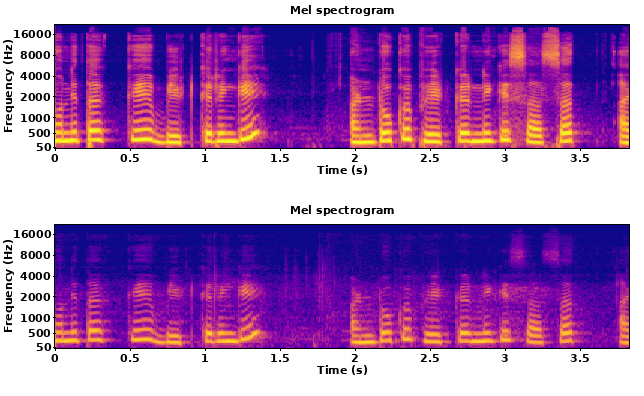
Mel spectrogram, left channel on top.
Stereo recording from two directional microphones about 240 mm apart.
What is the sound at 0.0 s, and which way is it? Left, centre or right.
Speech, left.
